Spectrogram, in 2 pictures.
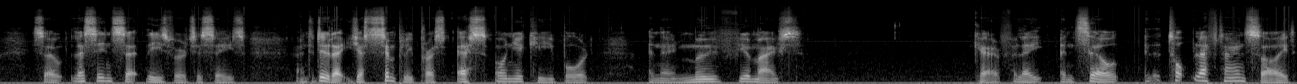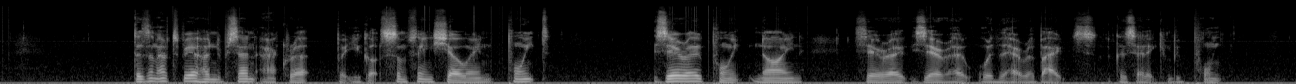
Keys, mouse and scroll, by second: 4.6 s.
